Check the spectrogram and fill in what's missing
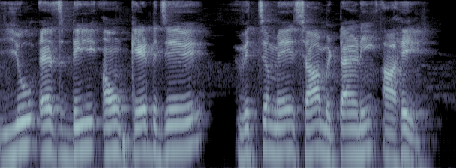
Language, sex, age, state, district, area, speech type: Sindhi, male, 30-45, Gujarat, Surat, urban, read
